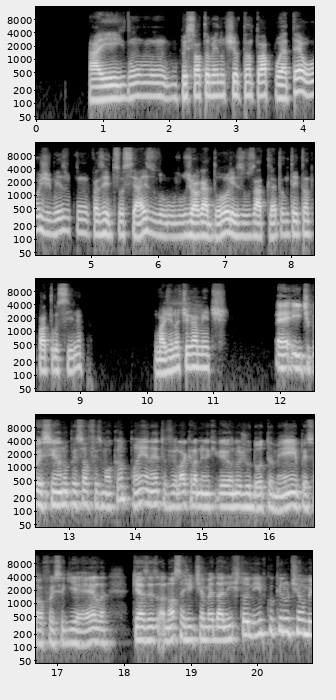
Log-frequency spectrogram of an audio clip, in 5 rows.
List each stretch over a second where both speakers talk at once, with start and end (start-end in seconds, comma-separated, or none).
none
